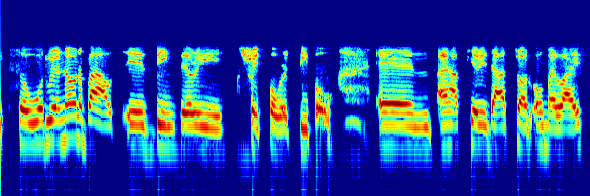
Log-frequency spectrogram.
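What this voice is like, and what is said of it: Bulgarian accent. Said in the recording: “by my accent, you can recognize that I'm from Texas. Just kidding. I'm from Bulgaria”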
